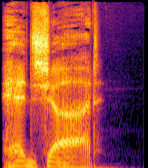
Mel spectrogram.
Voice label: cheer; svencoop; voice commands; Duke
